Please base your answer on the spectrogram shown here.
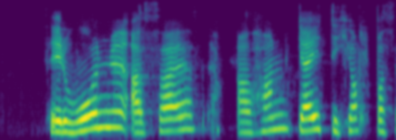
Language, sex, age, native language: Icelandic, male, 14, Icelandic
